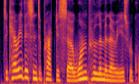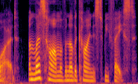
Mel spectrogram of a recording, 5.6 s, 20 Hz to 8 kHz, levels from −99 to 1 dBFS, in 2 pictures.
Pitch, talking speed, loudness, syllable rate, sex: 180 Hz, 195 wpm, -19 LUFS, 6.4 syllables/s, female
